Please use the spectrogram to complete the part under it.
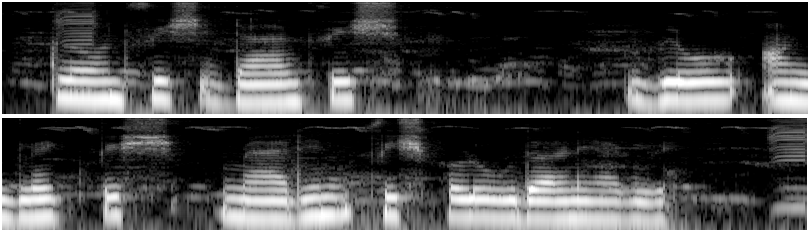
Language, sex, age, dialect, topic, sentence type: Kannada, male, 25-30, Mysore Kannada, agriculture, statement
